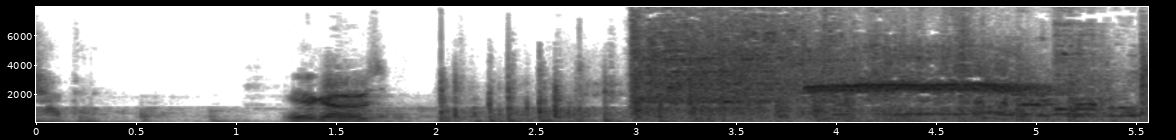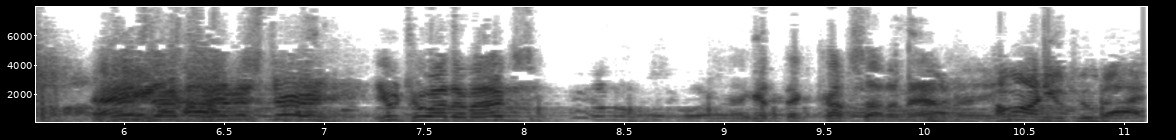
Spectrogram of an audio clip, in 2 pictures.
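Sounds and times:
speech: 0.1s - 1.9s, 5.1s - 8.2s, 8.8s - 11.1s
window glass shattering: 3.0s - 5.7s.

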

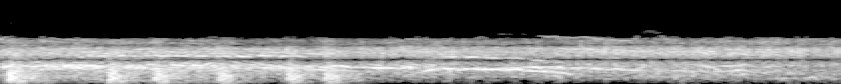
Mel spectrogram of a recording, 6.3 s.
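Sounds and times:
gunshots: 0.0s - 3.2s
cheering ovation: 0.0s - 6.2s.

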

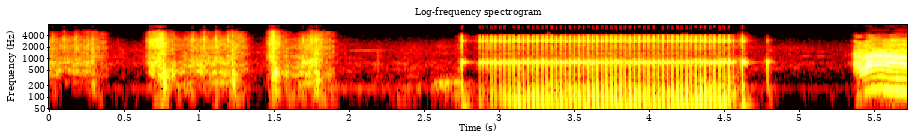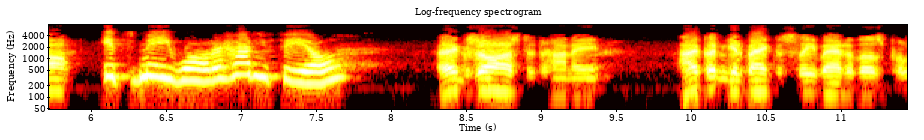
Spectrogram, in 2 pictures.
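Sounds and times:
telephone dialing: 0.0s - 1.9s
buzzing ring tone: 2.7s - 4.8s
speech: 5.4s - 11.4s.

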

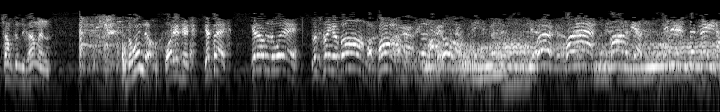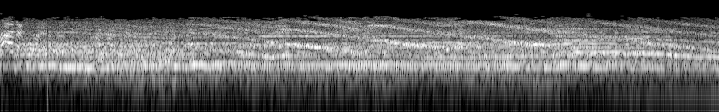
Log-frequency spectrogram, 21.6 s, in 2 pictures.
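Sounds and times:
speech: 0.0s - 1.0s, 1.6s - 7.5s
police sirens wailing during a radio-drama car chase: 5.7s - 21.5s
low engine rumble: 6.1s - 21.5s.

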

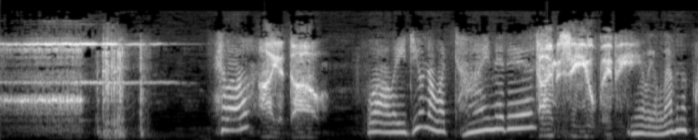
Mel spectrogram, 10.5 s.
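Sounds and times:
telephone ringing: 0.0s - 3.0s
speech: 3.3s - 4.8s, 5.5s - 10.4s.

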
